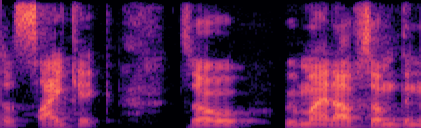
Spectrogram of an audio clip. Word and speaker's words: CYQIQ: probably are looking at it as you know Cy qiq I did that the first time too but then uh Richard was gracious enough to kind of let me know hey it's pronounced as psychic so we might have something to talk about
